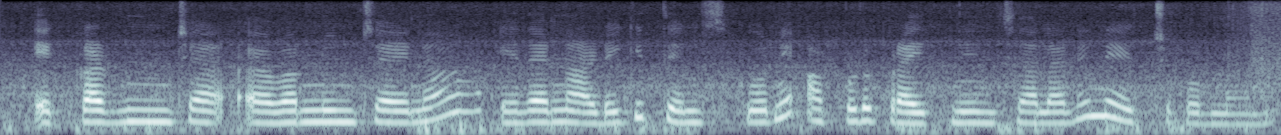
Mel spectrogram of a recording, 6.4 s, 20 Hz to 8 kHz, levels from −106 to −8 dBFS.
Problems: constant background noise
